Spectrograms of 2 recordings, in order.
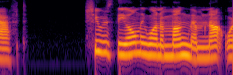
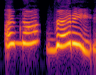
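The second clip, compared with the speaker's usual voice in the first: wailing; 8 semitones higher than usual. Acted. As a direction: build to a wail of panic. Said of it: "she wailed".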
